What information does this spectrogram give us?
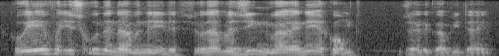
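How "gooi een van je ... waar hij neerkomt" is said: raised, higher instruction; calling up. A narrator's reading. Captain tells Owen to drop a shoe, calling up. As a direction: call the order up to him.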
